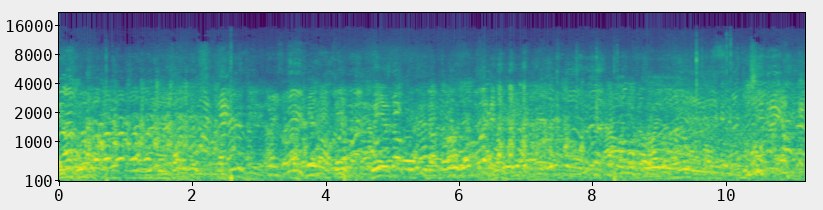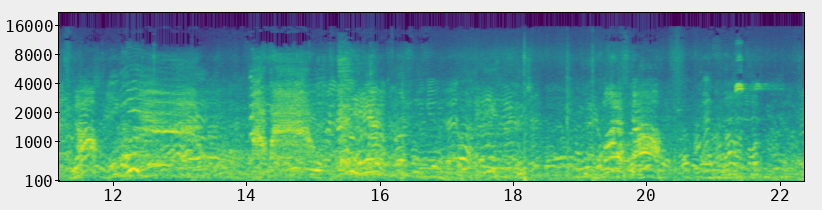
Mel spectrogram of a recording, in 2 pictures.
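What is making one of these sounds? Footballers shout and call to each other across an open field.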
